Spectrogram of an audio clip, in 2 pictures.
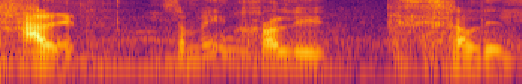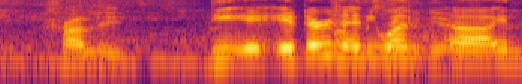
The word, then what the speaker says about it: Khalid: Yeah, Khalid. And the pronunciation is, he was trying to teach me the pronunciation. It's not the way that we usually say it. It's like a Khalid.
